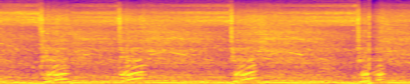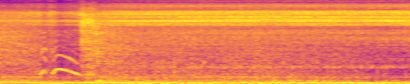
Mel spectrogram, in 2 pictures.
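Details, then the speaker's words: Heavy engine on a two-barrel carburetor, blipped then idling after flooding out: heavy, uneven, loping, choppy idle that sounds like it has a cam. Running rich or flooding is suspected, not confirmed. "Sounds it's it's following out so bad. It sounds like it's got a cam."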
